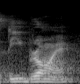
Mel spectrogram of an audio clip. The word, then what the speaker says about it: de Broglie: The first question that we have in front of us, de Broglie wavelengths, it is pronounced as de Broglie, of two particles A and B are plotted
